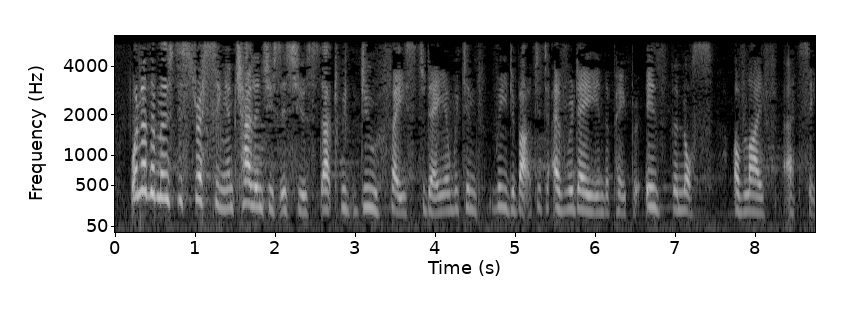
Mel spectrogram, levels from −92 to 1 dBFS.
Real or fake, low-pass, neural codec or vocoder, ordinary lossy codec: real; 5.4 kHz; none; none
